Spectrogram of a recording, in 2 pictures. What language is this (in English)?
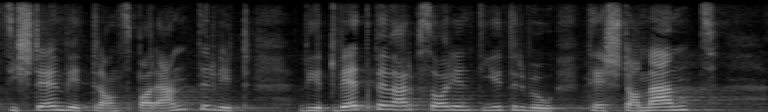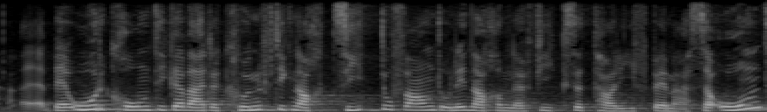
Swiss German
